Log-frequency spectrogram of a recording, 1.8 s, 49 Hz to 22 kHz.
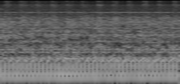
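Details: Audi TT with Arduino Uno fuel pump controller, pump output slowly reduced toward 50 and below (code error let it drop too low): low idle throb with uneven pulse, engine lean and close to stalling, then dies; rough running.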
